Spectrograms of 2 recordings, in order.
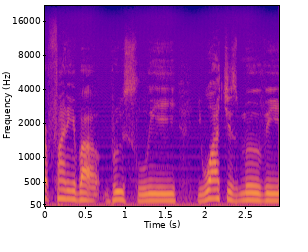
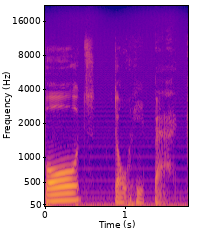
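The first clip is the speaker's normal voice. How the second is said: acted-out flat, mock-deadpan delivery. Recounting a film scene before a face-off, the speaker is retelling a deadpan line. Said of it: "He deadpan looks at Bob Wall and says".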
